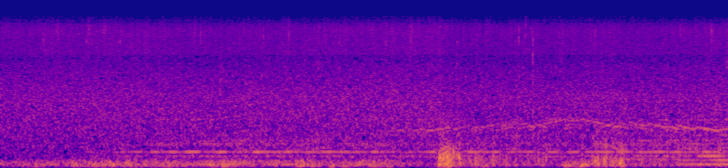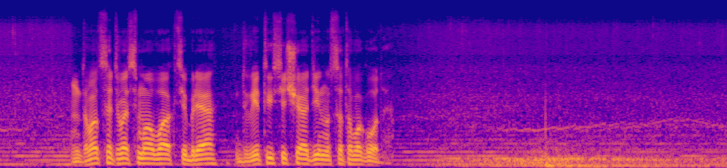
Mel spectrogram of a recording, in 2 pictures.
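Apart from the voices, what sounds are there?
rain falling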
